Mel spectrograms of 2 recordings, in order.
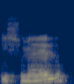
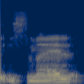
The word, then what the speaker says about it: Ismaël: Ensuite, le SH peut se prononcer en son S. Par exemple, les Juifs actuels vont dire souvent Ishmaël. Au lieu de Ismaël, Shlomo.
